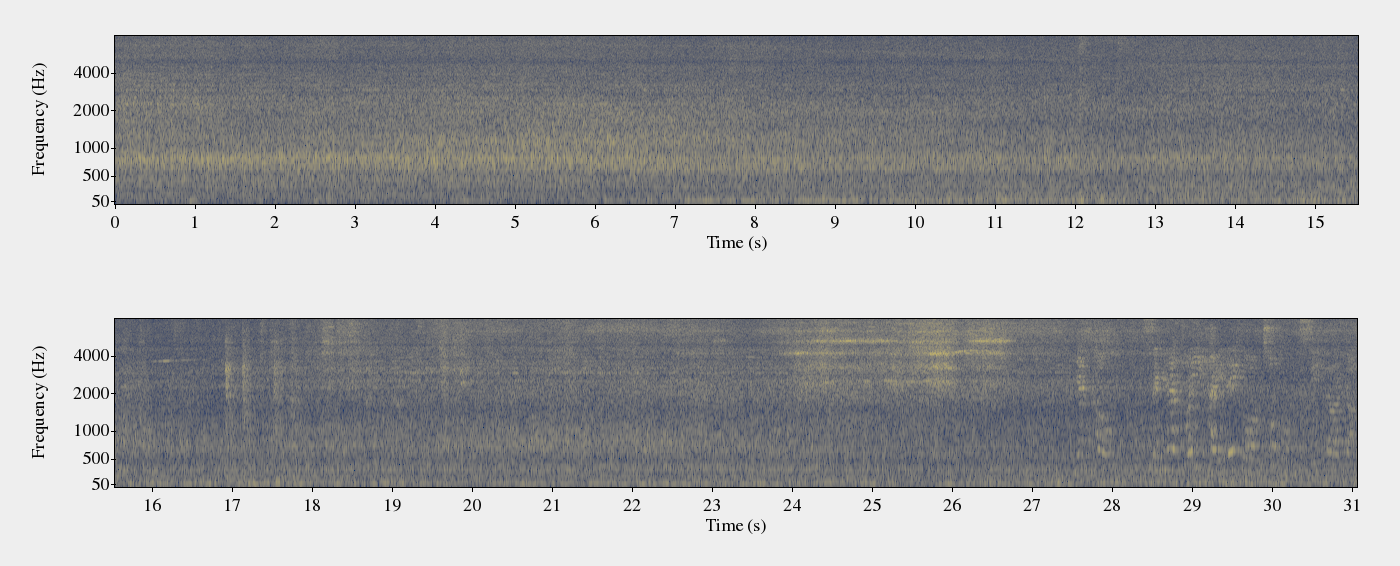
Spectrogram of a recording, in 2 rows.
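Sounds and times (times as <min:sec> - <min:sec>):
train wheels rumbling on rail: 0:00.0 - 0:31.0
high-pitched wheel squeal: 0:23.8 - 0:26.8.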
